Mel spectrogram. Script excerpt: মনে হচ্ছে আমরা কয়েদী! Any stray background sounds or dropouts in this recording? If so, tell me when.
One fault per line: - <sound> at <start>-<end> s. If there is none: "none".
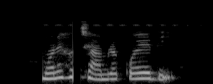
- dropout at 0.7-0.8 s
